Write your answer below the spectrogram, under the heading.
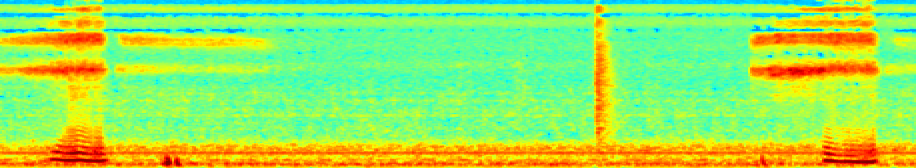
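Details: A sleeping male English Bulldog, deep in his dreams, snores in deep, rattling breaths with a long pause between them.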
